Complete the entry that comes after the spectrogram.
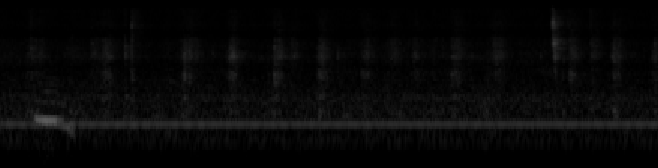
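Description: A person chewing a bite of raw cucumber with masala, faint crunching clicks scattered through, with a short 'mm' of appreciation about half a second in. A steady low hum runs underneath.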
